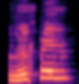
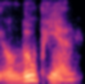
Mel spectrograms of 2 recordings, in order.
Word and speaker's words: Lupien: able to pronounce it Lin that's what everybody says but it's really lupian and it's yeah and it's French Canadian so in Canada it's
